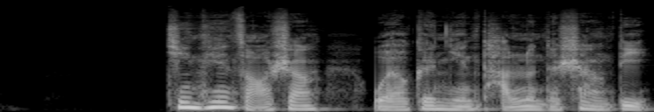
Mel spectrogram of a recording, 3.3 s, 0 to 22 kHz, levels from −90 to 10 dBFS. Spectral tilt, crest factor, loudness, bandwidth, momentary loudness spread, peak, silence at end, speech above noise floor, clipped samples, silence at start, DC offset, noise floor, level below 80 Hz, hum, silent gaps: -6 dB/octave; 16 dB; -21 LUFS; 13 kHz; 8 LU; -4 dBFS; 0 s; 68 dB; under 0.1%; 0.85 s; under 0.1%; -88 dBFS; -56 dBFS; none; none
